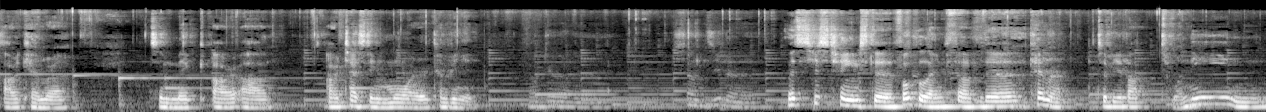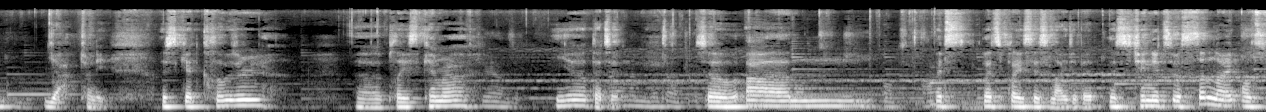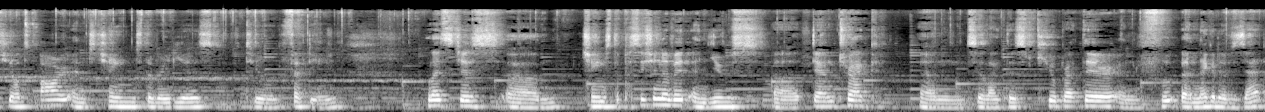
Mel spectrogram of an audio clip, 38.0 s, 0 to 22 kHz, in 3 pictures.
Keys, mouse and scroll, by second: 6.2 click, 7.1 click, 8.1 n, 9.2 click, 9.7-11.2 drag, 12.4 shift+`, 19.4 click, 21.3 alt+g, 23.0 click, 23.6-25.8 drag, 26.1 middle click, 26.3 scroll down 5, 27.1 middle click, 27.1-27.9 scroll down 15, 27.6 middle click, 28.2 g, 30.0-32.6 drag, 33.0 click, 34.6 click, 35.2 g, 37.3 KP_0.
